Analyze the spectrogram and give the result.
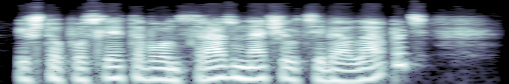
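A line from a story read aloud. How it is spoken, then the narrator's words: Plain. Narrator (Russian): спросила Мими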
